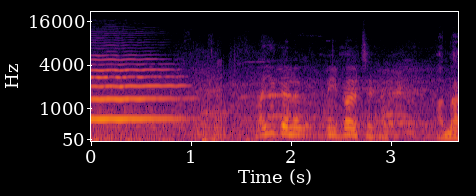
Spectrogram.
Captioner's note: voiceover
